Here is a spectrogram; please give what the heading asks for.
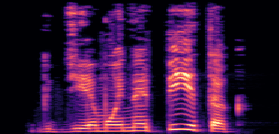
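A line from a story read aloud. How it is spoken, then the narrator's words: Angry growl. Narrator (Russian): зарычал он, видя, что они пусты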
